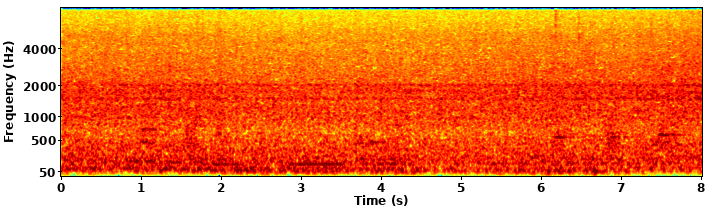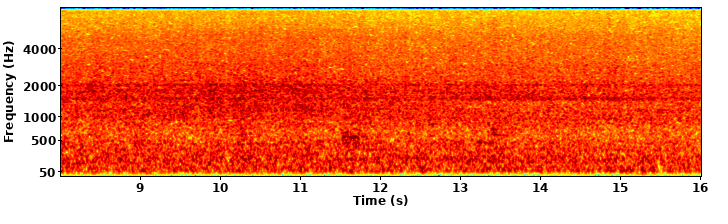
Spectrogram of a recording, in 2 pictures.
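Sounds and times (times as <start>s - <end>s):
rain on leaves: 0.0s - 16.0s.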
